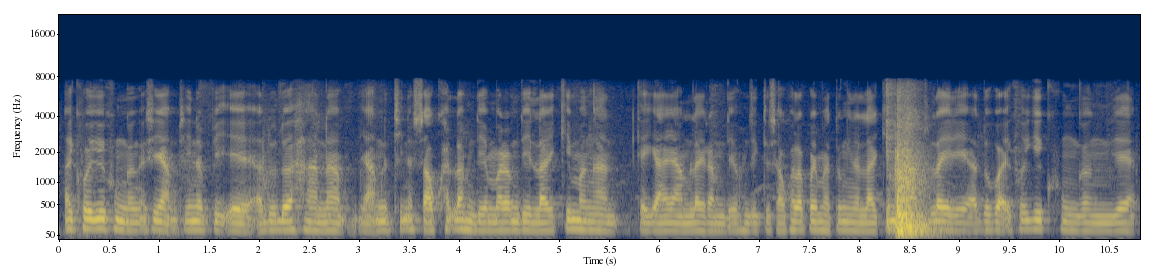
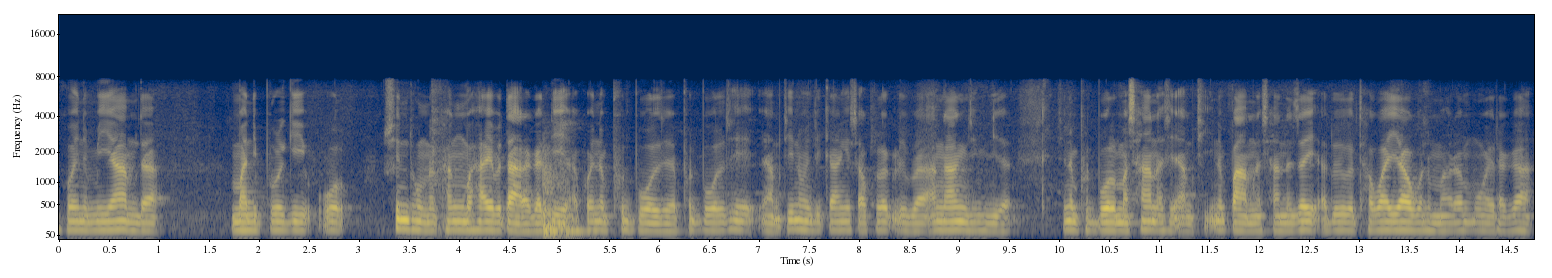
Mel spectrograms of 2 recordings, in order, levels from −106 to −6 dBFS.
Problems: background sounds at intervals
